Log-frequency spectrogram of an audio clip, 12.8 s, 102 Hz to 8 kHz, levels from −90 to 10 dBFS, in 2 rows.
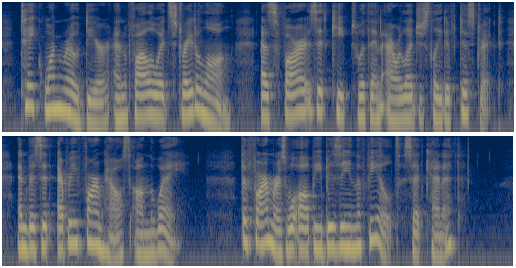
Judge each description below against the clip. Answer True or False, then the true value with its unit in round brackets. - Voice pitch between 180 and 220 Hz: True (185 Hz)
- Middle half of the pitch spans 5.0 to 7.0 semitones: False (3.6 semitones)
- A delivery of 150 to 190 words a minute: True (175 wpm)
